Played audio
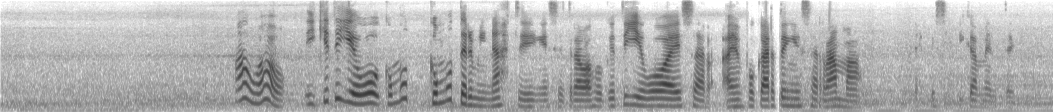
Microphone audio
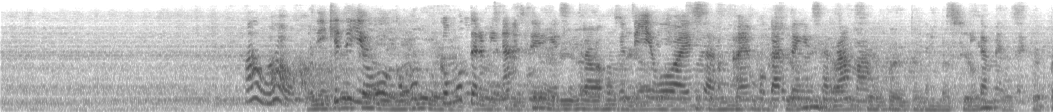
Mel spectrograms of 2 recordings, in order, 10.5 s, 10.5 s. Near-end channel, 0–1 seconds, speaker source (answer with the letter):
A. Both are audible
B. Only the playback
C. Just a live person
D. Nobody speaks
D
